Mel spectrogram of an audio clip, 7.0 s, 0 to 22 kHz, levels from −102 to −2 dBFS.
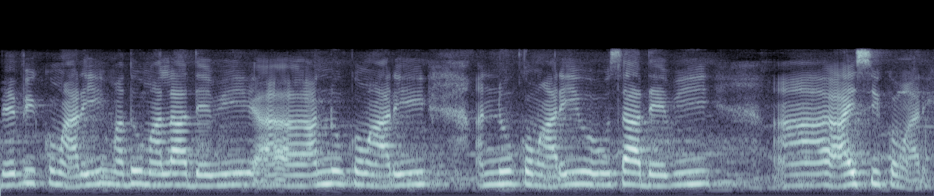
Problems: constant background noise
